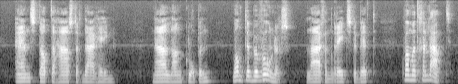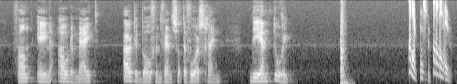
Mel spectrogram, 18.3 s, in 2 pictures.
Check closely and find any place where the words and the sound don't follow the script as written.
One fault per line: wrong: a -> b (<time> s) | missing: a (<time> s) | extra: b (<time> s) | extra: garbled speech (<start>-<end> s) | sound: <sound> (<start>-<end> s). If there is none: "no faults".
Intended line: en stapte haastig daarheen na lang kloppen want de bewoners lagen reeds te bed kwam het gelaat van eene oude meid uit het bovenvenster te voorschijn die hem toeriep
sound: thud (15.9-16.3 s)
sound: chirp (17.3-18.2 s)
